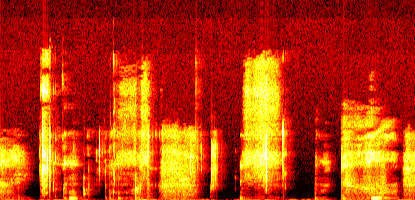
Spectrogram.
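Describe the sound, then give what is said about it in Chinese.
Wet licking and mouth sounds on a freshly grilled sausage, a few soft intermittent smacks and slurps separated by short pauses, with quiet breathy whispering mixed in. “像是在舔棒棒。人家就是在舔棒棒啊，刚刚做好的这根烤肠可好吃了。”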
